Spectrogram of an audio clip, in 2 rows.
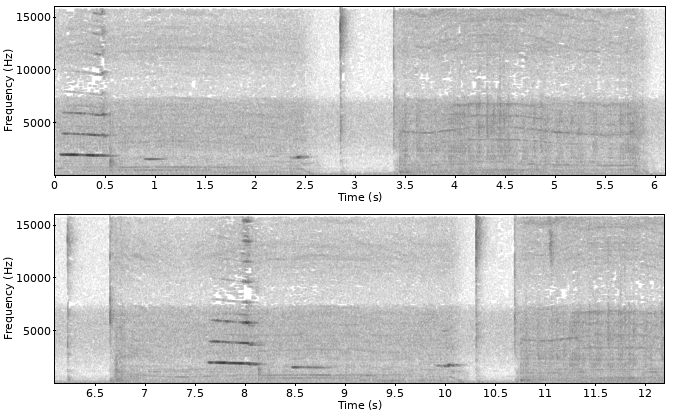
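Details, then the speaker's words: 1941 Dodge WC power window after new wiring: the motor drones in runs of a few seconds with high chirps and squeaks as the glass travels, sounding dry and stiff. Owner suspects it needs lubrication, possibly white lithium grease; squeaky window operation. "sounds like we could use some oil or something on this thing or something but we don't want to grease it because when you grease it then if it's cold out then nothing wants to move"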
